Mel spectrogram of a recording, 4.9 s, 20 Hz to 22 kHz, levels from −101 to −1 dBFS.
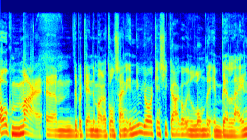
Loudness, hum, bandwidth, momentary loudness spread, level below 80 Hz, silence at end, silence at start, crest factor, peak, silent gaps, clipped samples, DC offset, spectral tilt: -21 LUFS; none; 16 kHz; 6 LU; -60 dBFS; 0 s; 0 s; 14 dB; -6 dBFS; none; under 0.1%; under 0.1%; -6.5 dB/octave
